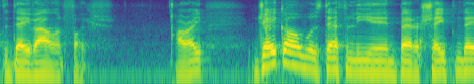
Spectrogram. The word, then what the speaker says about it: Djeko: Alright, Tony Yoka stops Djeko, that's how you pronounce the guy's name, in the 12th round.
